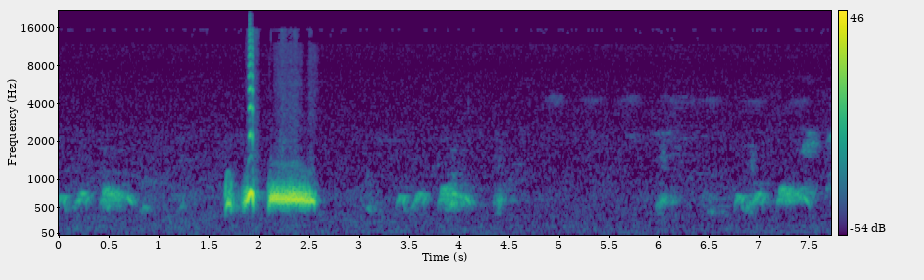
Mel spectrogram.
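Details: Low, soft spotted dove cooing, used as a decoy call to lure other doves. One loud phrase of two quick notes and a drawn-out steady coo stands out among quieter, scattered murmured coos. No other sounds.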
